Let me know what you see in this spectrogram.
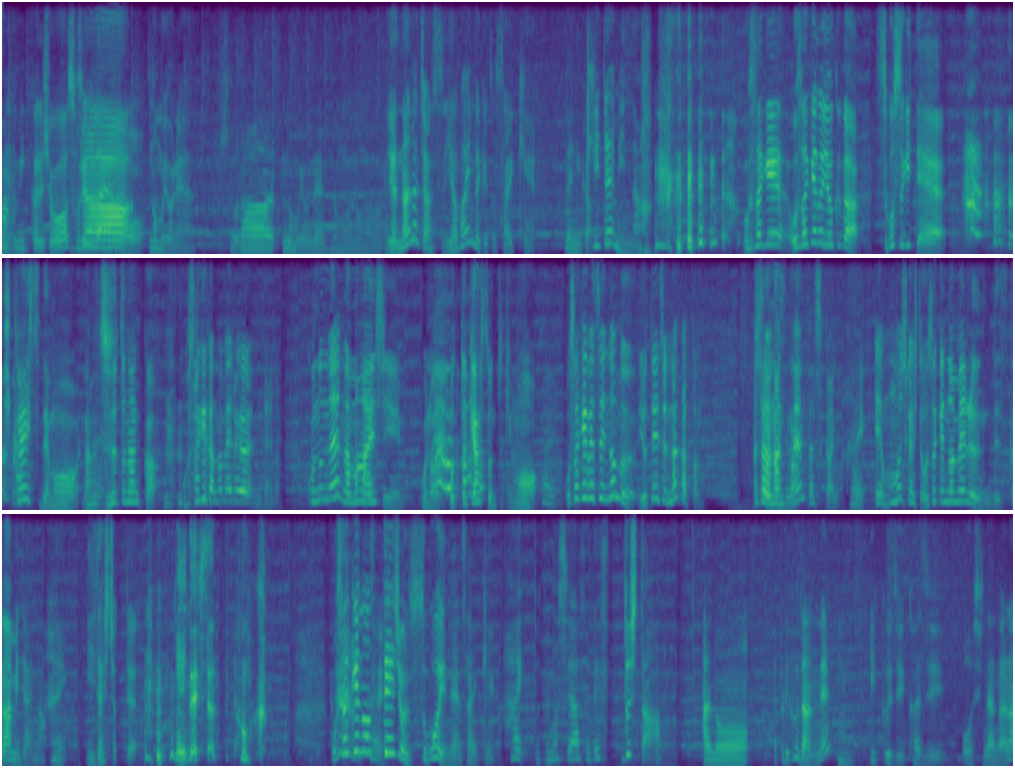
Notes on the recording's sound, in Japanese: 今回はBD「みひなな食堂Vol.12」発売を記念しての公開収録。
